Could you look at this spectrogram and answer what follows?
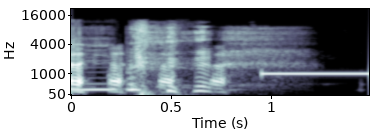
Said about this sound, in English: I'm gonna blur that out. I'm gonna beep it out. Beep. Yeah.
